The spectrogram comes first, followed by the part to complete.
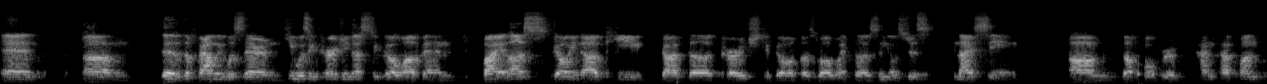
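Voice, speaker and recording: A teenage boy telling a meeting about his program, pausing often with "um" and restarting his sentences. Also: medium pitch, flat delivery, crowd noise. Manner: hesitant, many "um"s and restarts. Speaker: student presenter. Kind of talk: casual speech at a meeting. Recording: distant room mic.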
